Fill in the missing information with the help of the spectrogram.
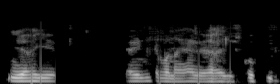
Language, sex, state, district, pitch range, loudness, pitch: Hindi, male, Bihar, Jamui, 140-155 Hz, -25 LUFS, 150 Hz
